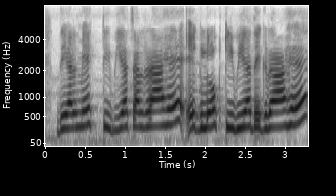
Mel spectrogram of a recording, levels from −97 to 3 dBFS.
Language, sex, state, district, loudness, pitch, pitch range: Hindi, female, Uttar Pradesh, Etah, -13 LUFS, 295 Hz, 285-310 Hz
